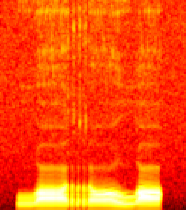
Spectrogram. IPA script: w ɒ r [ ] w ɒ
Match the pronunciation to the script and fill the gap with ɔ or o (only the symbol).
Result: ɔ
